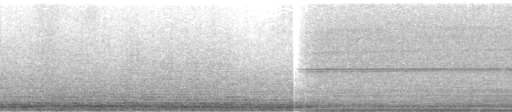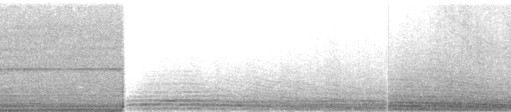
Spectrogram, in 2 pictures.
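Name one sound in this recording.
A racing car engine screams at high revs and shifts gears.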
